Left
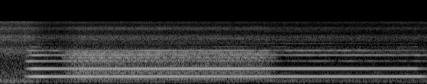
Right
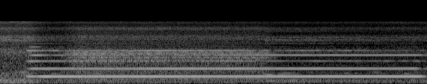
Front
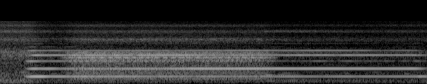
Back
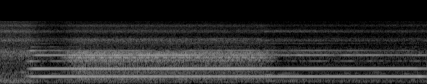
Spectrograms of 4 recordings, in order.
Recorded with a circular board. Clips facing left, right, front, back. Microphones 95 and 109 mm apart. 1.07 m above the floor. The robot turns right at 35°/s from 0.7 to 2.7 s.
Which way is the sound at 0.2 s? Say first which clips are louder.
Left 2 dB, even; 30° left.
